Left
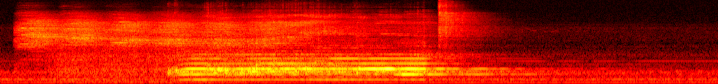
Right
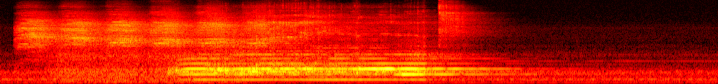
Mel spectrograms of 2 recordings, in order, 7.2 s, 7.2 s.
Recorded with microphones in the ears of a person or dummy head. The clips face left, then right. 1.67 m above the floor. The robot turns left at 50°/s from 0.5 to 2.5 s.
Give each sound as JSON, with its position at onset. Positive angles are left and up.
{"t": 0.1, "sound": "a bird", "azimuth_deg": -10, "distance_m": 4.0}
{"t": 1.7, "sound": "a blender", "azimuth_deg": 30, "distance_m": 1.9}
{"t": 4.4, "sound": "keys jangling", "side_deg": 10, "distance_m": 4.5}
